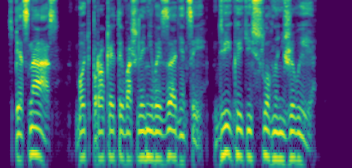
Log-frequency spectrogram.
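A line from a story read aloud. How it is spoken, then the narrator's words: Louder sharp shout. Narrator (Russian): И уже более громко прикрикнул на своих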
